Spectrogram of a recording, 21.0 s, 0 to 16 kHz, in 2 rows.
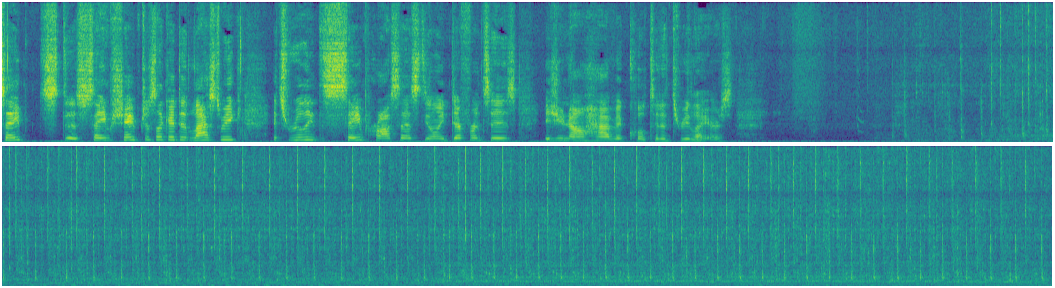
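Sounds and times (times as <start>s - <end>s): sewing machine stitching: 8.7s - 21.0s.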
